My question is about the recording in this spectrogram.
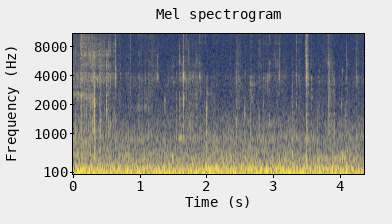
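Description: Biting into and chewing a deep-fried egg roll with a crisp fried wrapper: a few sharp crunches among steady chewing, over a low steady rumble.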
